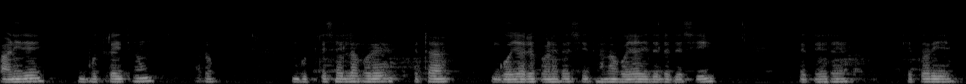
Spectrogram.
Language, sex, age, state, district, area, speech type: Odia, male, 18-30, Odisha, Subarnapur, urban, spontaneous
